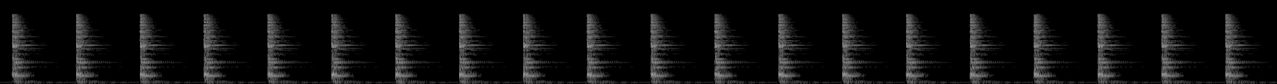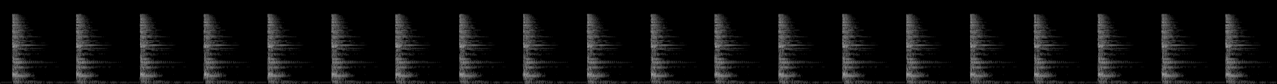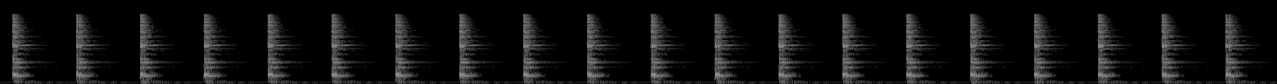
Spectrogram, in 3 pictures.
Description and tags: cowbell44time
My cowbell repeated to 4/4 time.
time, cowbell, 4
